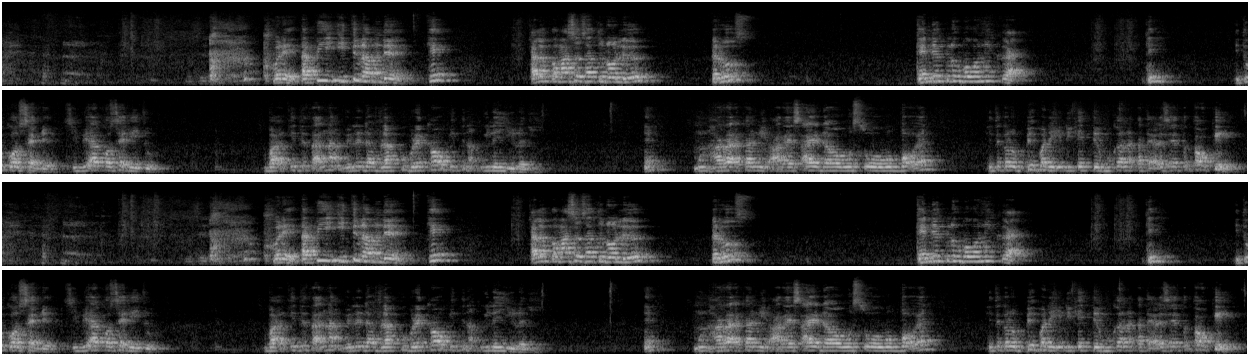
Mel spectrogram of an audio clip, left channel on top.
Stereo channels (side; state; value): left; noise; hiss, 29 dB below the sound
